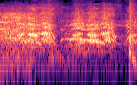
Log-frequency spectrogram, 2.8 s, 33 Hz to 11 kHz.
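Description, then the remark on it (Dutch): A large crowd of secondary school students shouts and chants loudly together in rising, surging waves at a 2007 demonstration against the 1040-hour school norm, a dense roar of many young voices, ending with a sharp burst near the close. “Het ging over de ophokplicht werd luidruchtig gedemonstreerd tegen de 1040-uren-norm.”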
